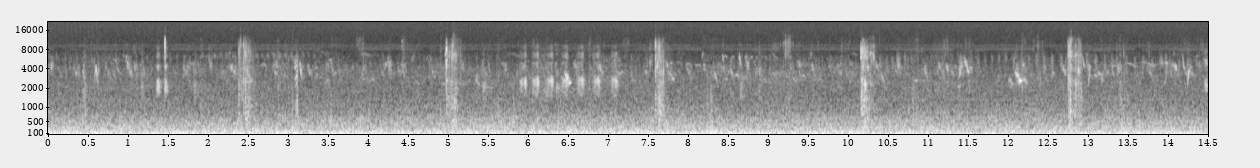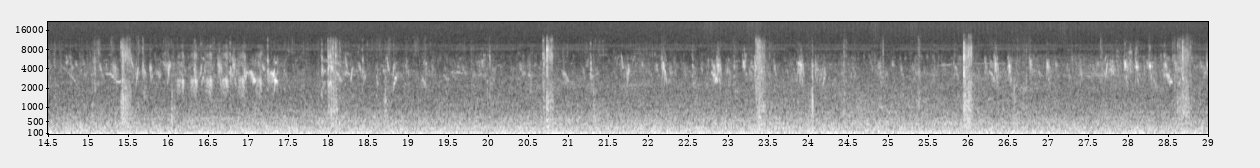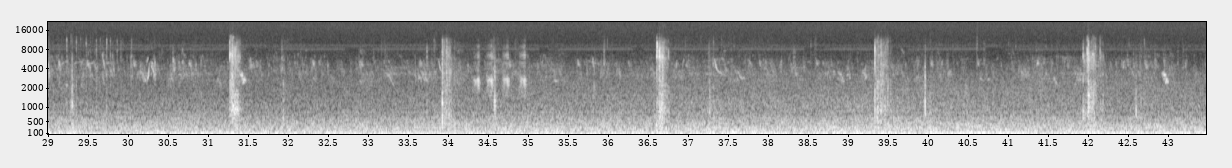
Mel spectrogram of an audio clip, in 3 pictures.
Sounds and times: Footsteps 0:36.6 - 0:37.4
Footsteps 0:41.9 - 0:42.8

